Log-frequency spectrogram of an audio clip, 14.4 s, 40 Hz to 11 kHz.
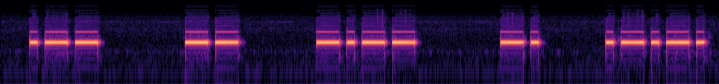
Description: Morse code, heard as a keyed tone, about 8 wpm, 650 Hz. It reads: W M Y N <AR>
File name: jh8cbh / 2023cw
